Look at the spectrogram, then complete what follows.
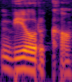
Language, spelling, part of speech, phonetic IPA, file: Polish, biurko, noun, [ˈbʲjurkɔ], Pl-biurko.ogg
